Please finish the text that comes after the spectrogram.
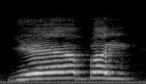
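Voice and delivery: put-on loud, high party-boy catchphrase; hyped reality-show shout-out; Jersey Shore catchphrase. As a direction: belt out the drawn-out "Yeah, buddy". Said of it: "You know, from Jersey Shore".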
